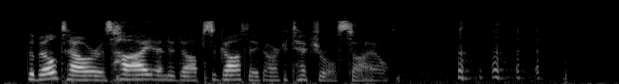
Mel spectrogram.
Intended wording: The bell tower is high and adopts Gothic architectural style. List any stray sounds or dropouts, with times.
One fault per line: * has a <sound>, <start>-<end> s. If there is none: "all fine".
* has a laugh, 4.6-5.5 s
